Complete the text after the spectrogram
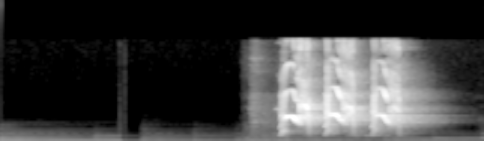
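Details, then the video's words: Pet caique parrot, a noisy bird whose mostly high-pitched sounds include mimicry of household noises; here three harsh, rasping squawks in quick succession, following a low indoor hum and some faint rustling. "Here I will show you few typical sounds of the caique parrot."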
